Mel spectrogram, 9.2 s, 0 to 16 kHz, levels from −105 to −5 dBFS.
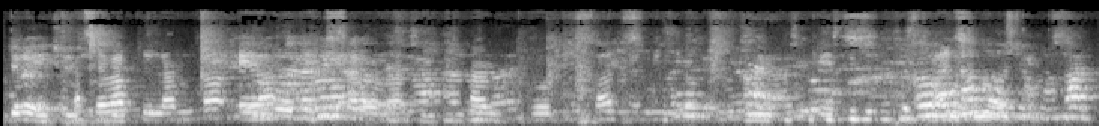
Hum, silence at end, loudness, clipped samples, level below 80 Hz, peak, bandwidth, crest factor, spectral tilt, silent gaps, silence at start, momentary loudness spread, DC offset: none; 0 s; -16 LUFS; under 0.1%; -56 dBFS; 0 dBFS; 11.5 kHz; 16 dB; -4.5 dB/octave; none; 0.05 s; 12 LU; under 0.1%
